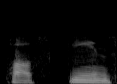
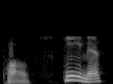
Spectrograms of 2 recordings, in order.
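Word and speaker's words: Skenes: I can't watch Paul Skeens because every time I watch him, I hear Tausch mispronouncing his name as Paul Skeenis, which rhymes with another word.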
